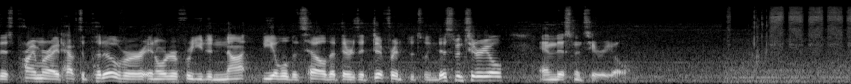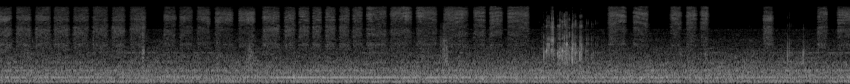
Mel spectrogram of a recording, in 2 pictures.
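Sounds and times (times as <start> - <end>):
aerosol spray hissing: 7.3 - 17.0.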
